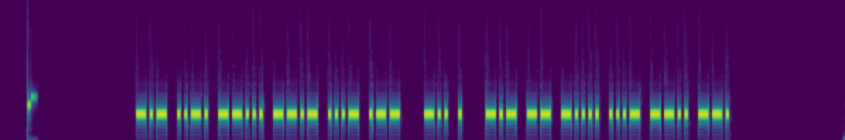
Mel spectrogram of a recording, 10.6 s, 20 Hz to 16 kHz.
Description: Morse code, heard as a keyed tone, about 28 wpm, 700 Hz. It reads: KF7QVW DE KM6VZG
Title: USA Callsign DE Callsign 28wpm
